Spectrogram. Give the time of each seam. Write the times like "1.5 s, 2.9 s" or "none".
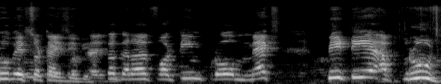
1.0 s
